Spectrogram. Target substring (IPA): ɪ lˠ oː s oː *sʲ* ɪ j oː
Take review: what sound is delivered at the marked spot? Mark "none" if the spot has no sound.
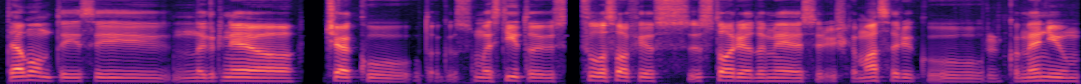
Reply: fʲ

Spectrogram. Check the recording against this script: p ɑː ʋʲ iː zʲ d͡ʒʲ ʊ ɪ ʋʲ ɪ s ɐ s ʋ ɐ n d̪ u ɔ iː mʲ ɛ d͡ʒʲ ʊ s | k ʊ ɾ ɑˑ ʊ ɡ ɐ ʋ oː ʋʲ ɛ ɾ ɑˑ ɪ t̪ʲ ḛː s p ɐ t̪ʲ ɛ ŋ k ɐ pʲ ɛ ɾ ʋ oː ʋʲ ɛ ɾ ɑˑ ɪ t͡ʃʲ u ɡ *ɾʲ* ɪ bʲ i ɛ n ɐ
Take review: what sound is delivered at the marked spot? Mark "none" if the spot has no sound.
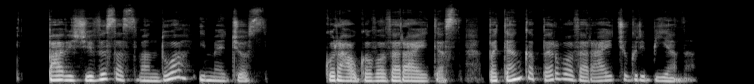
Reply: ɾʲ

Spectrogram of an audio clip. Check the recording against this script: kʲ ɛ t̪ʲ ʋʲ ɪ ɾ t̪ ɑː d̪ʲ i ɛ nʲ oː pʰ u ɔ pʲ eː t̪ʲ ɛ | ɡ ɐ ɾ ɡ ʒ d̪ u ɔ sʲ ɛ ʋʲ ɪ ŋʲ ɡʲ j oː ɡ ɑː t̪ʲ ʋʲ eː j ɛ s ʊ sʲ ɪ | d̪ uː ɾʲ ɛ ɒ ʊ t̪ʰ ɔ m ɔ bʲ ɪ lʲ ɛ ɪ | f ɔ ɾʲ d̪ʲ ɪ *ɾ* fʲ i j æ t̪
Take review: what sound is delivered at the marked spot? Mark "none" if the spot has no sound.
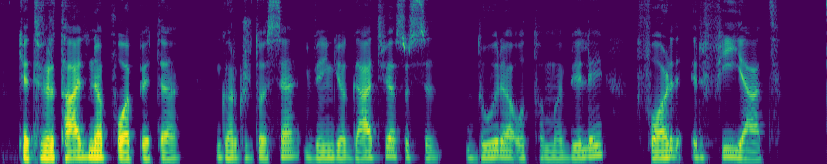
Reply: ɾ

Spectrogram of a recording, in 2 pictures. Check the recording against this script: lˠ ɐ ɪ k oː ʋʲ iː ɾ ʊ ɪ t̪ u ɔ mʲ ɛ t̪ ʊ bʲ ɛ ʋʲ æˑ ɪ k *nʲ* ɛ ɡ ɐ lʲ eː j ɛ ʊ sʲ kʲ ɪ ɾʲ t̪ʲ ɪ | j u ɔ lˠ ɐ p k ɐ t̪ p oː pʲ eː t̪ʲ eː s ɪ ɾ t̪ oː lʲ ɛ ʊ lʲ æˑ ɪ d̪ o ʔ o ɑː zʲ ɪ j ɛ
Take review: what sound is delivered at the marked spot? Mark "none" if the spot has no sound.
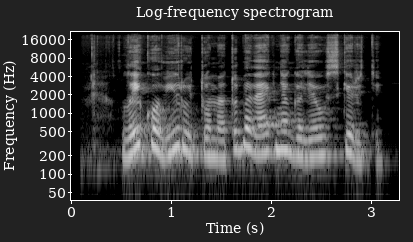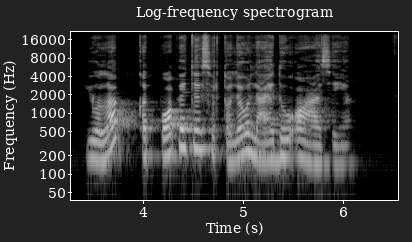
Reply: nʲ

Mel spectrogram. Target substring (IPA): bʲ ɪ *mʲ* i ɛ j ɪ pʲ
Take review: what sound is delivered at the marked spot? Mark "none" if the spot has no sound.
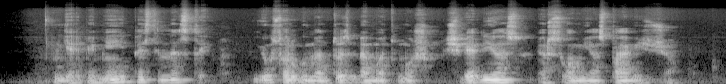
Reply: mʲ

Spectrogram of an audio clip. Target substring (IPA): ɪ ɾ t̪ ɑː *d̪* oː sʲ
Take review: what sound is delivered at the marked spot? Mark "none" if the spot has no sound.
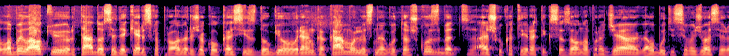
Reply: d̪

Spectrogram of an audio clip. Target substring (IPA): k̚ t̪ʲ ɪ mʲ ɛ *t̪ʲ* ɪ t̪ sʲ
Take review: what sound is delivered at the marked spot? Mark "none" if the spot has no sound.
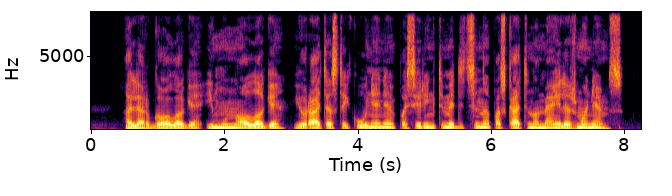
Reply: d̪ʲ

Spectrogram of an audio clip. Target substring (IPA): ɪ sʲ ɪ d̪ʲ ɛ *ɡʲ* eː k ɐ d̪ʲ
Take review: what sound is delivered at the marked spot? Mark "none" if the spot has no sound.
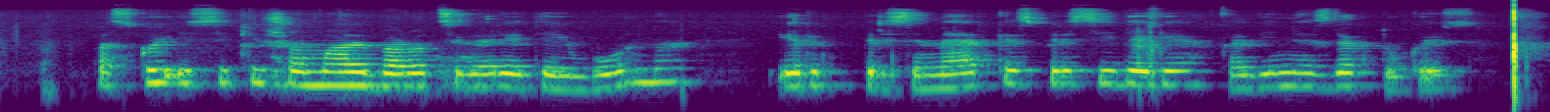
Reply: ɡʲ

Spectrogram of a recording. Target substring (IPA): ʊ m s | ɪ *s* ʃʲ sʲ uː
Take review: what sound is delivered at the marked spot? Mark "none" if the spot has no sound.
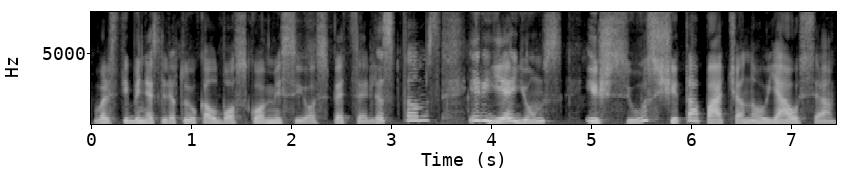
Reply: none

